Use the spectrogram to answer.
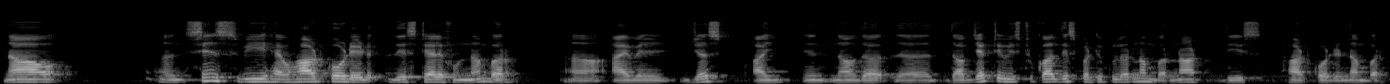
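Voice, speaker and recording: Male tutorial presenter, slow and halting, thinking aloud through each step, lo-fi mic. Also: on the low side, steady tone. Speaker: programming instructor. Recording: dull lo-fi mic with noise.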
